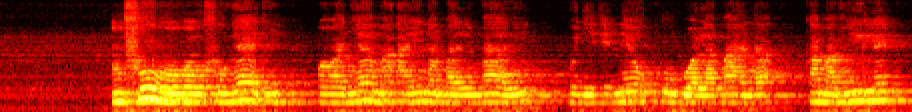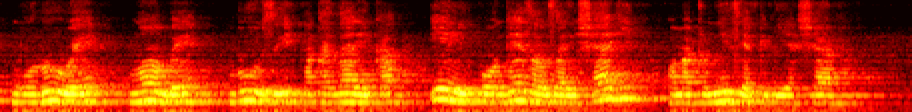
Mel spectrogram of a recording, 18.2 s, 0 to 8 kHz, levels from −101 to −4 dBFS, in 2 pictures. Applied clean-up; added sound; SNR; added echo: none; none; none; reverberation time 0.9 s.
